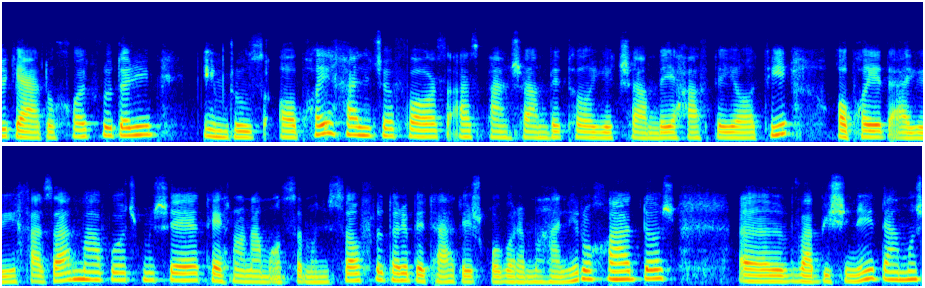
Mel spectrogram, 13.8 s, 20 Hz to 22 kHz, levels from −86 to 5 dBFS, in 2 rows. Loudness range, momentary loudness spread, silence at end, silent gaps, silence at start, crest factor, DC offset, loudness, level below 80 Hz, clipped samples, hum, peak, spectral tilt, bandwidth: 2 LU; 8 LU; 0 s; none; 0 s; 18 dB; under 0.1%; -24 LUFS; -64 dBFS; under 0.1%; none; -6 dBFS; -8 dB/octave; 8 kHz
